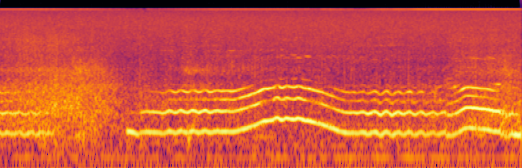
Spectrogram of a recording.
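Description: A lone voice singing a slow, wordless melody in long held notes with vibrato. It breaks off briefly about a second in, then climbs slowly and falls back in pitch midway.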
